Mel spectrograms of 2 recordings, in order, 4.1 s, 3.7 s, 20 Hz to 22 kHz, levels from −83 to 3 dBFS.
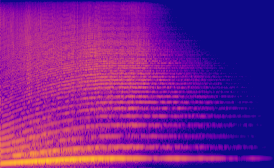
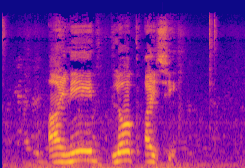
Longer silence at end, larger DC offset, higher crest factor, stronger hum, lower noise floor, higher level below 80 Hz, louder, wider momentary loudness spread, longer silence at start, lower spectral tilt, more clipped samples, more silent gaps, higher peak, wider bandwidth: first, 1.1 s vs 0.45 s; neither; about the same, 12 dB vs 14 dB; neither; first, -60 dBFS vs -35 dBFS; second, -58 dBFS vs -36 dBFS; second, -16 LUFS vs -12 LUFS; second, 18 LU vs 21 LU; about the same, 0 s vs 0.05 s; first, -5 dB/octave vs -3.5 dB/octave; neither; neither; second, -6 dBFS vs 0 dBFS; first, over 20 kHz vs 16 kHz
